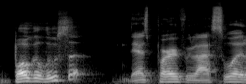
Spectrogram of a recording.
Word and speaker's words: Bogalusa: so you're actually from tell me if i pronounce this right bogalusa that's perfect i swear like you you're the first person to actually pronounce it right bogalusa louisiana right small city right i guess it's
